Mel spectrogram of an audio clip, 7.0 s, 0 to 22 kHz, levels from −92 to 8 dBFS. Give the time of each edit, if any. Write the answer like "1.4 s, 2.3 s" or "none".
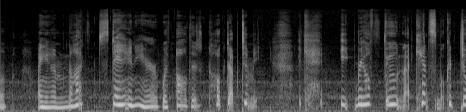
3.1 s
